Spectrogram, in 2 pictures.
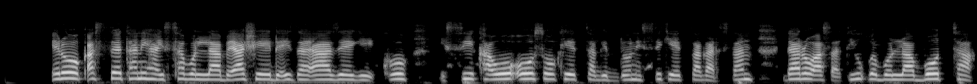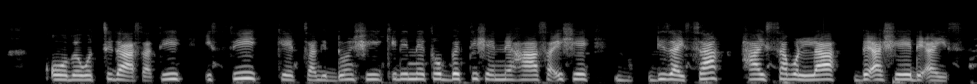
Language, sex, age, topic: Gamo, male, 18-24, government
